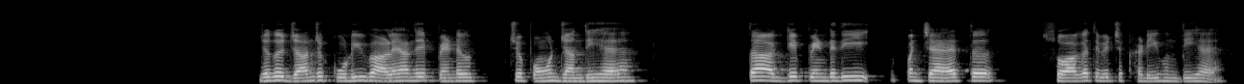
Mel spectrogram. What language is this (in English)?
Punjabi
